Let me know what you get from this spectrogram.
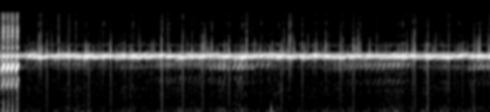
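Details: A gray tree frog sings at night in the Albany Pine Bush, giving a steady, high, pulsing trill that runs on without a break.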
